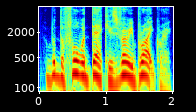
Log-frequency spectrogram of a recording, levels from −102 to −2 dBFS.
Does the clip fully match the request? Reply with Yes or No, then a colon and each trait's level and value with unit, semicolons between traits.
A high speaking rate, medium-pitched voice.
Yes: fast, 240 wpm; medium, 160 Hz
